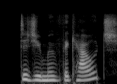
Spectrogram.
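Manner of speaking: ordinary talk, nothing marked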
